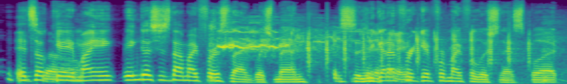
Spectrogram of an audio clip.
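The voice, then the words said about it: Slight Puerto Rican Spanish accent. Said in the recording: “I was born and raised in Puerto Rico. ... I hear a little bit of an accent.”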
